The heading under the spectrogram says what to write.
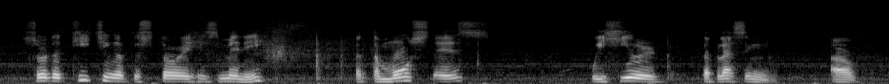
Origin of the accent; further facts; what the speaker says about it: Peawanuck, Ontario, Canada; from Bewanek, Ontario.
